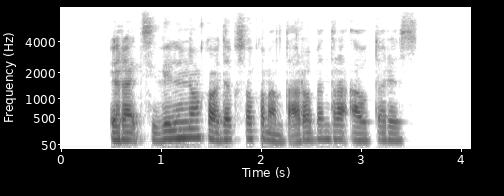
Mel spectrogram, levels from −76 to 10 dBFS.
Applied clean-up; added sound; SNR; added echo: none; none; none; none.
